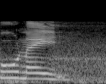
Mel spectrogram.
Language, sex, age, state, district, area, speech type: Tamil, female, 45-60, Tamil Nadu, Sivaganga, rural, read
